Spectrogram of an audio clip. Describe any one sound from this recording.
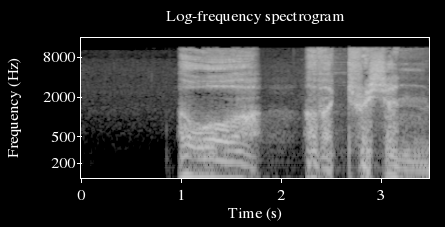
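A man speaks slowly and calmly.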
